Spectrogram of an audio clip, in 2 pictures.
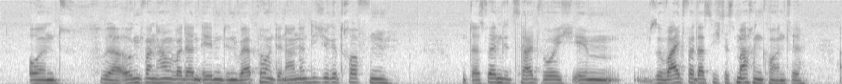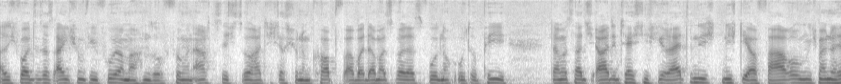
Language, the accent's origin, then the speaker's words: German; Germany; ich komme aus Deutschland. Es ist nicht meine Schuld, dass ich aus Deutschland komme, aber deswegen kann mir keiner verbieten, Hip-Hop zu machen oder Rap-Musik.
